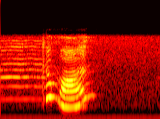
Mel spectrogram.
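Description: A high-pitched voice holding a drawn-out note that fades, then a swooping call that dips and rises about half a second in, followed by faint room noise.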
